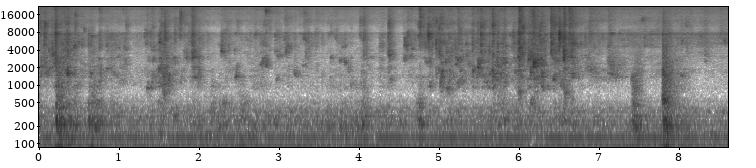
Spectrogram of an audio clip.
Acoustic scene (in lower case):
kitchen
